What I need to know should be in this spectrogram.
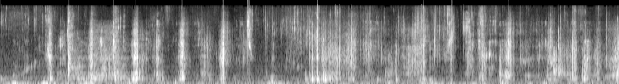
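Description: Lobster shell cracks and crunches as a young woman bites into it.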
